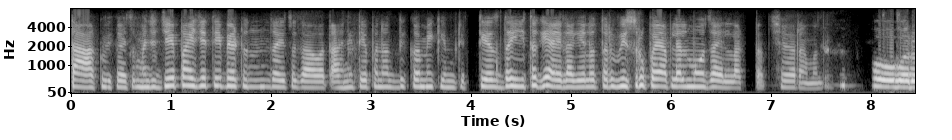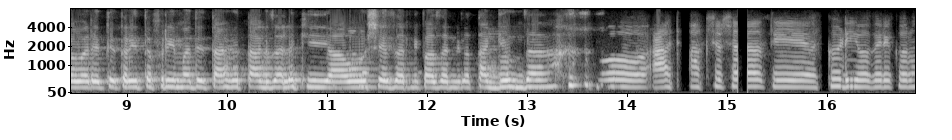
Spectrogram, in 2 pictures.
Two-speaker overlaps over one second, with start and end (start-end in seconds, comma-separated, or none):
none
